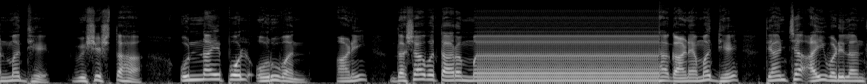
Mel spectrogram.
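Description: A system hang loop runs from 4.78 s to 6.59 s. The machine or its audio driver stalled while the playback hardware kept reading the same 21.33 ms stretch of its ring buffer, which fits a 1024-sample buffer. That one fragment repeats exactly at 46.9 Hz, so the speech collapses into a steady, flat buzz at that rate. When normal playback resumes, about two seconds of the original speech are missing.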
